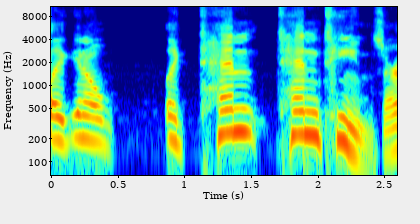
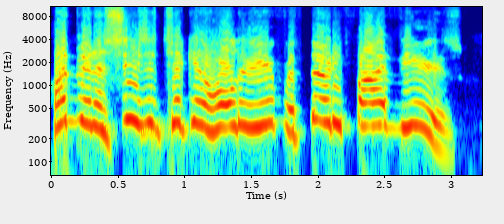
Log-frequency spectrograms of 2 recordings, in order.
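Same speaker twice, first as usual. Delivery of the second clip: high, declaring announcement voice; 7 semitones higher, 4 dB louder than usual. Retelling what a fan announced to a booing crowd: imitating a man announcing to a crowd. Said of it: "He starts announcing to the crowd".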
